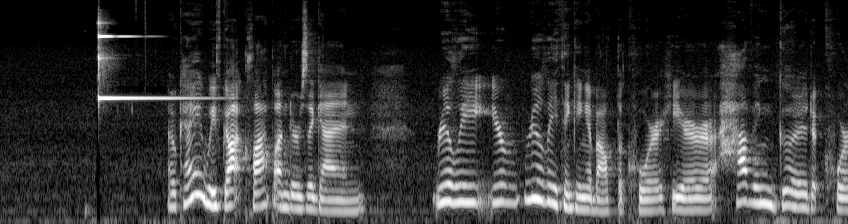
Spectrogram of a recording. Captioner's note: chime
